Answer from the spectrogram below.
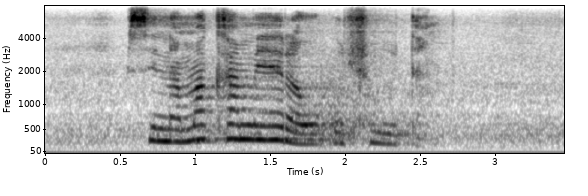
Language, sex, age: South Ndebele, female, 22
